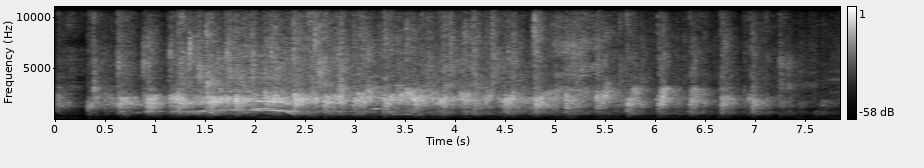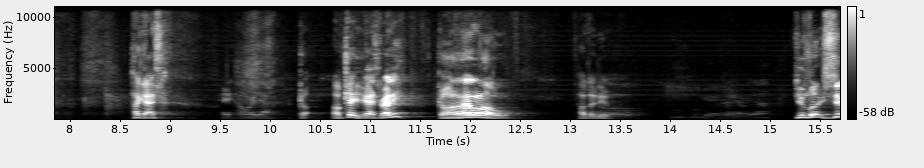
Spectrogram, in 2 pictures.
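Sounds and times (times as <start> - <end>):
audience applause at a community gathering: 0.0 - 8.4
speech: 8.6 - 9.1, 10.3 - 12.5, 13.1 - 13.5, 15.2 - 15.6.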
